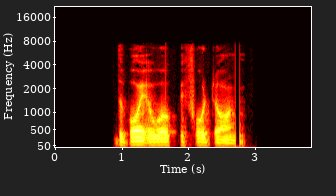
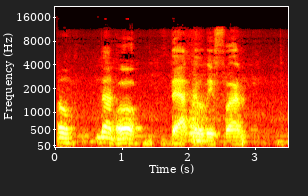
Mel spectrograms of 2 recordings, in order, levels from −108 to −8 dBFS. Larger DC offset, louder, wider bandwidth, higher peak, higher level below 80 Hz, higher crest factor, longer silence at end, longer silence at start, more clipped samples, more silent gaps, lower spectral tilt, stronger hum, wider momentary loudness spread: neither; second, -26 LUFS vs -17 LUFS; second, 7.2 kHz vs 12 kHz; second, -6 dBFS vs -2 dBFS; about the same, -60 dBFS vs -56 dBFS; first, 22 dB vs 16 dB; first, 1.05 s vs 0.1 s; first, 0.95 s vs 0.05 s; neither; neither; first, -8 dB/octave vs -5.5 dB/octave; neither; second, 16 LU vs 20 LU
